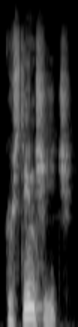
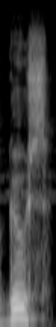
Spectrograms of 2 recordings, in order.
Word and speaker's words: Gustinich: Actually, I don't know if I've ever shared how to correctly pronounce my name, but it is Gustinich, which is very difficult to pronounce. It is like this. So, Guineich uh all together, but you don't have to worry about that.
